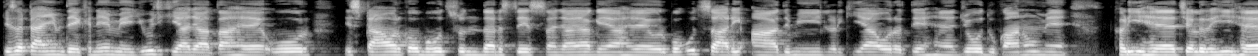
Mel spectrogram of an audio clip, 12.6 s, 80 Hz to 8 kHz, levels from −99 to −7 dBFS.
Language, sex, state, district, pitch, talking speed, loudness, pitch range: Hindi, male, Uttar Pradesh, Jalaun, 160 Hz, 155 wpm, -17 LUFS, 155-165 Hz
